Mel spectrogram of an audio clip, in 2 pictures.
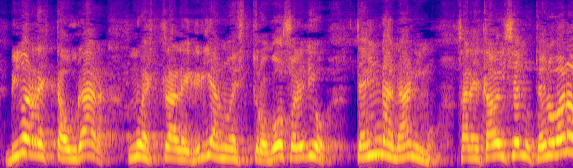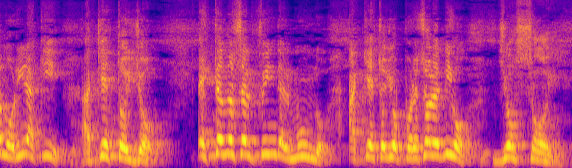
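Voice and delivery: loud, high, driving sermon voice; full-force preaching. Acted. Pastor preaching to the congregation, fervent and loud.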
